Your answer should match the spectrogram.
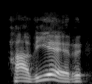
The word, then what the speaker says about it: Javier: The problem is in Spanish, Javier is how it's pronounced.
